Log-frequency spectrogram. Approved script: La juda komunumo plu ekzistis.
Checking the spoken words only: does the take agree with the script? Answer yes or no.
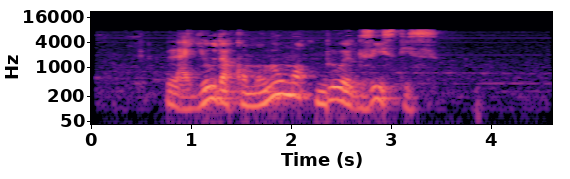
yes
